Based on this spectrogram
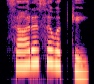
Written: ಸಾರಸವಕ್ಕಿ

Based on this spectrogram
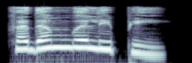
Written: ಕದಂಬಲಿಪಿ

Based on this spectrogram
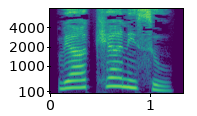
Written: ವ್ಯಾಖ್ಯಾನಿಸು

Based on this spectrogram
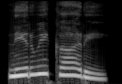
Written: ನಿರ್ವಿಕಾರಿ

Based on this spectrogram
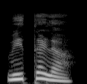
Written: ವಿತಲ

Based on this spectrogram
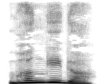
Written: ಭಂಗಿಗ

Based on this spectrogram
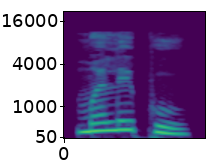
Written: ಮೈಲಾಪ

